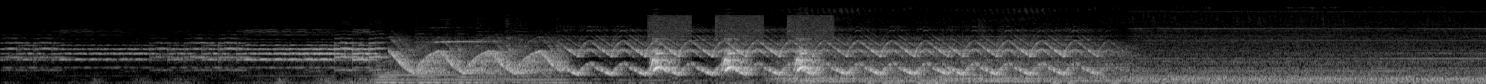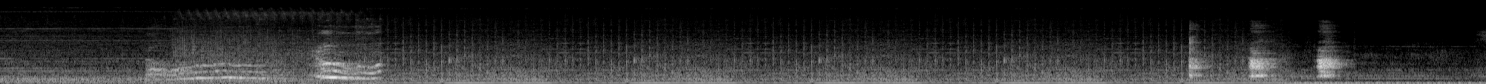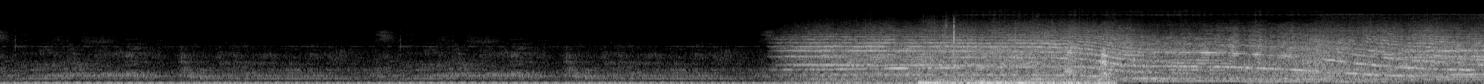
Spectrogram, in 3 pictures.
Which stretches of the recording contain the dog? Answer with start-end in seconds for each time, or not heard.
6.5-8.2, 16.3-18.7, 26.8-28.3, 38.9-40.9.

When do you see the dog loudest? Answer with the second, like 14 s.
18 s.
